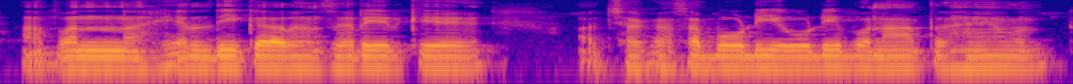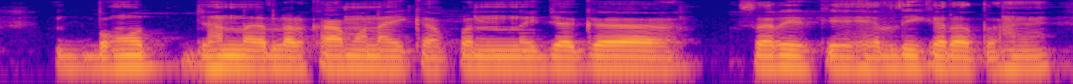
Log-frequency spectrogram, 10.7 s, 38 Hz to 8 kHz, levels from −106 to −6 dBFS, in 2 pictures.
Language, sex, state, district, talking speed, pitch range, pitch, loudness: Chhattisgarhi, male, Chhattisgarh, Jashpur, 135 wpm, 110-115 Hz, 110 Hz, -33 LUFS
